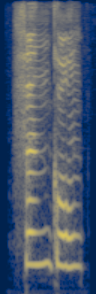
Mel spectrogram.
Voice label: "分工", Chinese

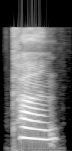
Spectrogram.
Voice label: "摊", Chinese

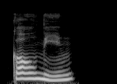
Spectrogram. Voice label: "高明", Chinese

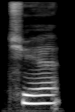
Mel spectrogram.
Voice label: "瘸", Chinese

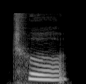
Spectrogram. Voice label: "车", Chinese

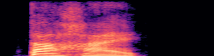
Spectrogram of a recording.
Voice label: "大海", Chinese

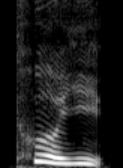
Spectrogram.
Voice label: "特意", Chinese

